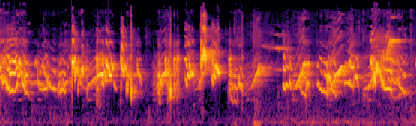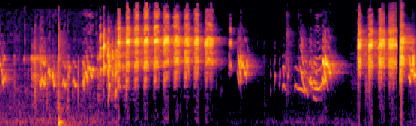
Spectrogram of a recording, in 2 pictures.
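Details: Budgies chirping as pets: a tangle of warbled squeaks and chatter that shifts midway into rapid, evenly pulsed buzzy rattles, broken by a short gap before the rattling returns.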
